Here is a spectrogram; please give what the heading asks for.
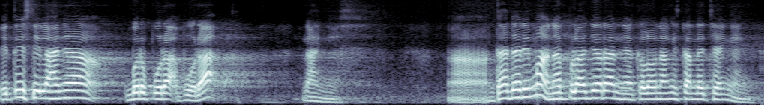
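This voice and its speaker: An older man lectures a congregation on religion, and his voice sits fairly high. He speaks earnestly, stops often to address his listeners and asks them rhetorical questions. The long hall echo and the dull, lo-fi recording make him sound distant. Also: sing-song, normal speed, long pauses. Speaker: religious teacher. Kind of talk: Islamic study lecture.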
